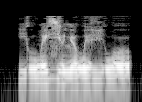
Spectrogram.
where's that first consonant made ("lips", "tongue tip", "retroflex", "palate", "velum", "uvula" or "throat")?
palate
